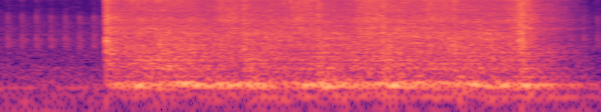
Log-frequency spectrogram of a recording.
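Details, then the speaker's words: VW Beetle engine run temporarily on an external fuel tank, fuel pump and remote starter switch, with a weak battery even with a booster attached: a steady but slow, rough, uneven starter drone; sluggish cranking. "Ooh, battery might be dead. Might have to put a booster on it."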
